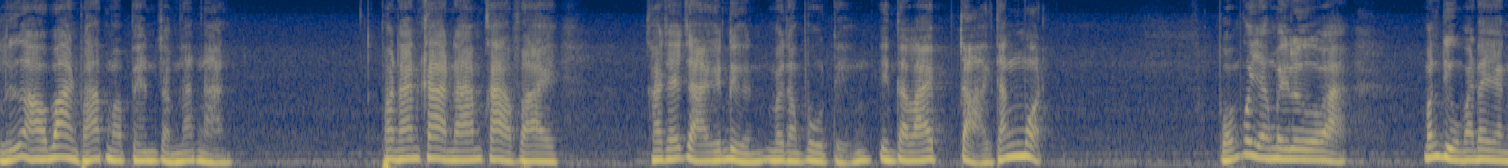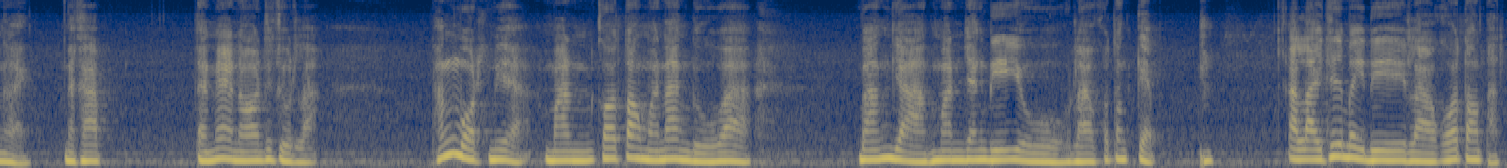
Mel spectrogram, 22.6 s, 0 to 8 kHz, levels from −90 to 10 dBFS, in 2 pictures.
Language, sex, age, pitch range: Thai, male, 60-79, 135-170 Hz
